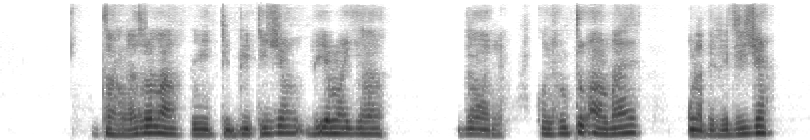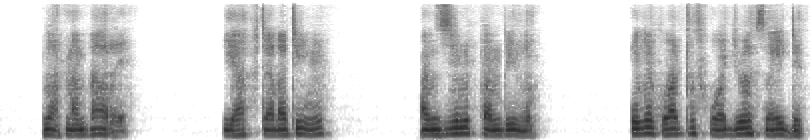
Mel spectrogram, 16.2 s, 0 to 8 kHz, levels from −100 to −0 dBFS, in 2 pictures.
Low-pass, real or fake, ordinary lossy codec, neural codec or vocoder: 7.2 kHz; fake; AAC, 32 kbps; codec, 24 kHz, 1 kbps, SNAC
